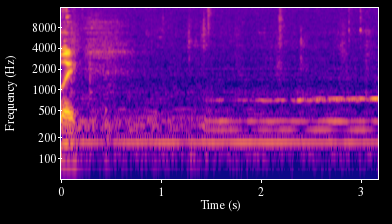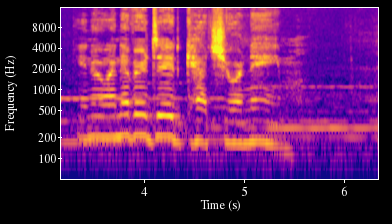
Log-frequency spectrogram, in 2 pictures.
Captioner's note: deeper voice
